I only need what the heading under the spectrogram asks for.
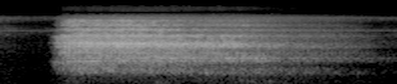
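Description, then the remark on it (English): A slow, deep breath exhaled audibly through the mouth during a guided breathing exercise, loud at first with a hissing rush of air, then gradually tapering off. No talking. “Inhale, exhale.”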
